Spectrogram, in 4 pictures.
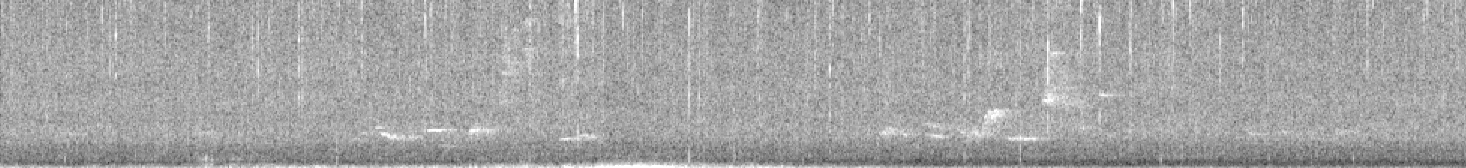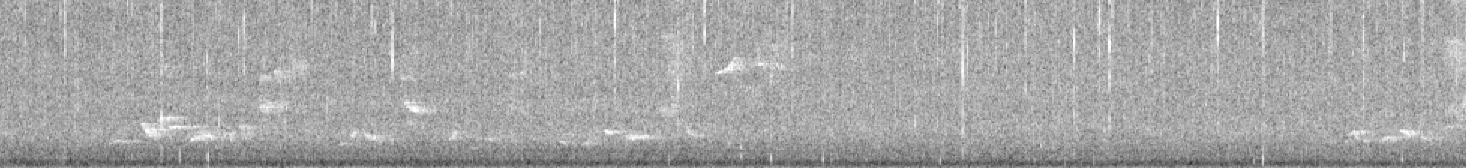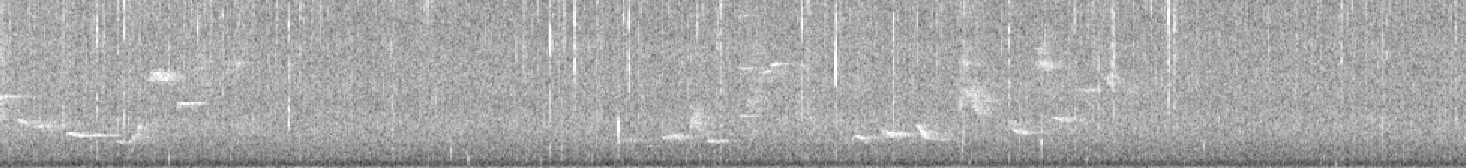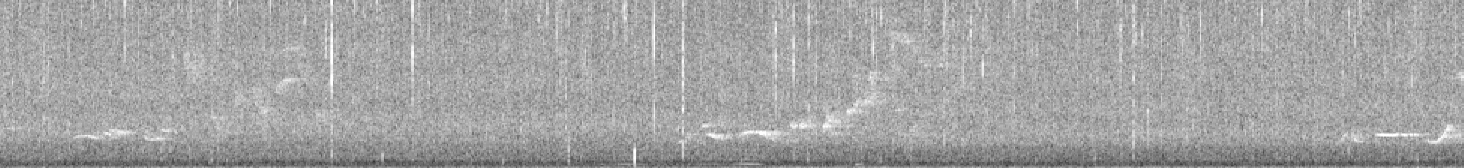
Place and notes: Mont-Saint-Guibert, Belgique - Rain
It's raining since a long time. It's a small storm. Trees trickle on the ivy. It's a quiet place, the road is so bad (very old cobblestones) that nobody's passing by there. And rain fall, fall and fall again !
